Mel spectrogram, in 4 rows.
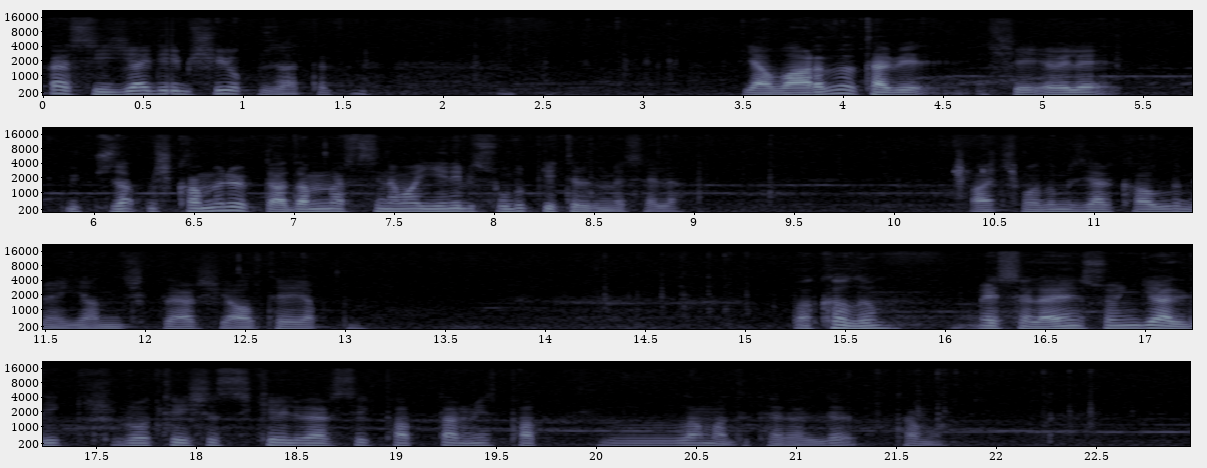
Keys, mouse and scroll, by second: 0.5 scroll down 1, 0.9 click, 1.0 /, 1.5 Tab, 2.8 a, 4.1 u, 5.3 /, 5.8 Tab, 6.4 click, 6.5 scroll down 2, 6.8 middle click, 7.9 middle click, 8.6 scroll up 2, 9.0 shift+middle click, 9.5-10.4 scroll down 2, 9.7 middle click, 10.4 middle click, 11.2 click, 11.6 middle click, 12.2 scroll up 3, 12.6-14.5 middle drag, 14.5 a, 14.8 Tab, 15.0 a, 15.4 Tab, 16.0 scroll down 1, 16.2 middle click, 16.6 Tab, 17.0 Tab, 18.1 ctrl+a, 18.6 middle click, 19.0 scroll up 1, 19.3 scroll down 1, 19.6-21.9 middle drag, 21.9 ctrl+a, 22.1 Tab.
